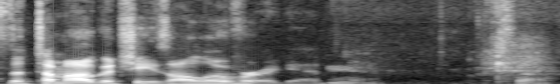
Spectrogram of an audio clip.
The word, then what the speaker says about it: Tamagotchi: It's Tamagotchi. That's how it's pronounced. That's the correct pronunciation out here in Japan.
